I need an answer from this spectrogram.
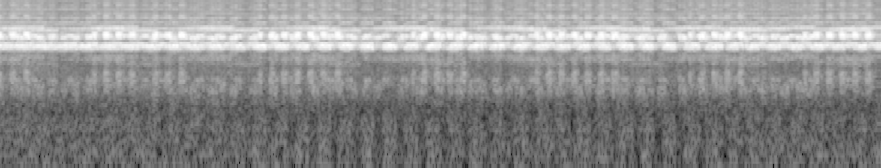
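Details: Autumn insects in a Japanese garden toward dawn form a thick, unbroken high shimmer of overlapping trills, several bright bands sustained throughout, with softer rhythmic pulses underneath.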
